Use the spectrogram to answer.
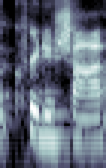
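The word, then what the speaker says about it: cri du chat: or credo chat um it's actually a french term so crew shot i think is the the proper way to say it um it's also called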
